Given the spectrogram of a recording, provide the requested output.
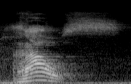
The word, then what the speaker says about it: raus: Raus, raus. Agora outra palavra, house. Olha, viu? Um é casa e o outro é fora. A única diferença é que eu pronunciei o R e o H.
